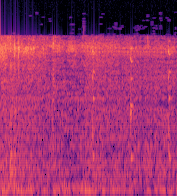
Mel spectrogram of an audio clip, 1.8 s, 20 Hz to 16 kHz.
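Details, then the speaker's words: 2011 Ford Fusion road test after front wheel bearing replacement, warm engine, during a turn: steady low engine and road rumble with no growl or hum; previously evident bearing noise is gone. "I can tell you right now I I don't hear the wheel bearing before I could hear it pretty evident"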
